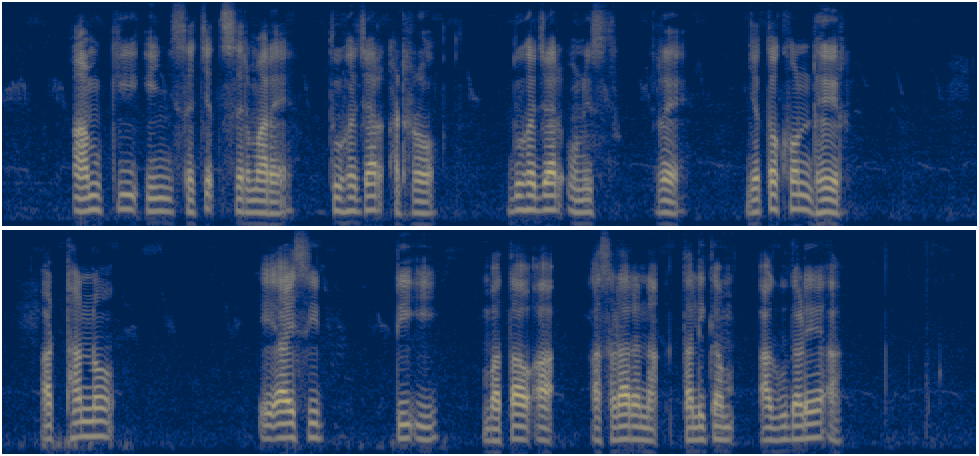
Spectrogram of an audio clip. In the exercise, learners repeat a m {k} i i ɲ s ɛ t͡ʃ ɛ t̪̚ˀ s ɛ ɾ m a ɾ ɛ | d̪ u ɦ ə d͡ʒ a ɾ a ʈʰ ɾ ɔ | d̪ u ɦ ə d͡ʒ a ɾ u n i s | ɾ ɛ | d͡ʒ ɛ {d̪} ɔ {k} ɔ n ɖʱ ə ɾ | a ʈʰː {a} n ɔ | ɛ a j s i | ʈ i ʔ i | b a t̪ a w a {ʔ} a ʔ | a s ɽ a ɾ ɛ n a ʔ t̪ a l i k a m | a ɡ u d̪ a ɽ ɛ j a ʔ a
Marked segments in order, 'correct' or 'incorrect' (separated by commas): correct, incorrect, incorrect, correct, correct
